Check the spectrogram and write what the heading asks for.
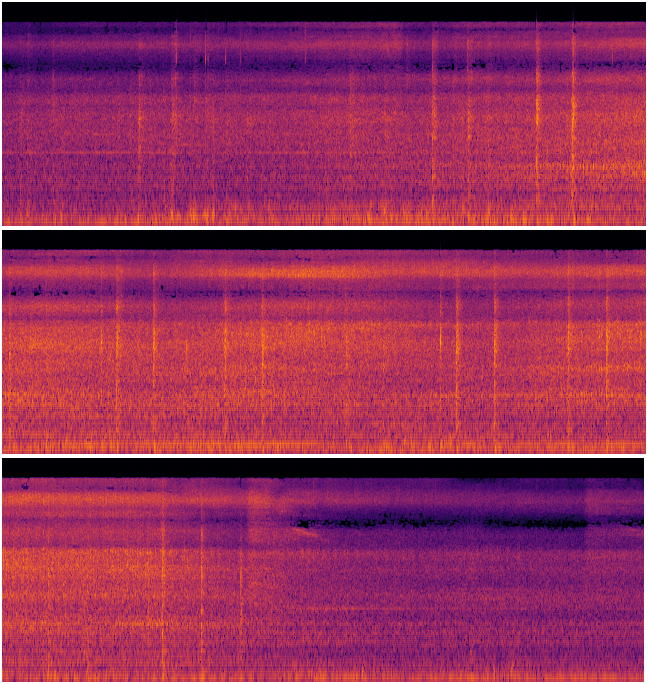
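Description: Diesel train running with a steady low rumble that grows stronger for several seconds mid-way, with many sharp clicks and knocks scattered through its middle part.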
